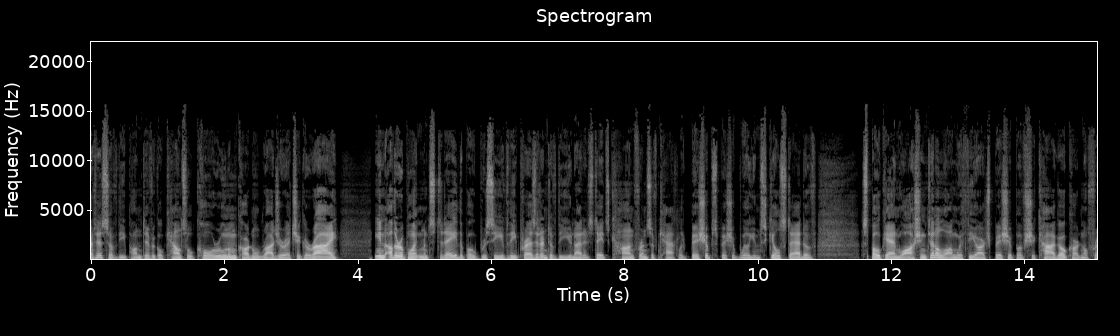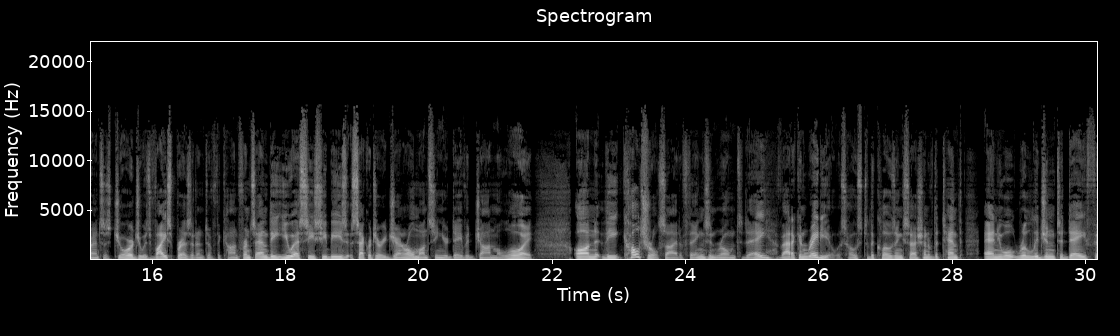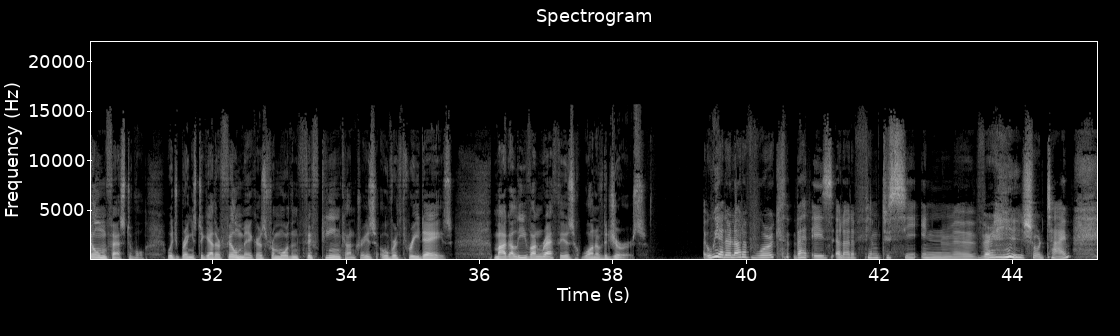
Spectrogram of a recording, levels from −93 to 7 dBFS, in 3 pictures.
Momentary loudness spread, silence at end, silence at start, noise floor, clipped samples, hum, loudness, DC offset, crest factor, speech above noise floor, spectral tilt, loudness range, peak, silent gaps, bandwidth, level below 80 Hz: 12 LU; 0 s; 0 s; -78 dBFS; under 0.1%; none; -26 LUFS; under 0.1%; 20 dB; 52 dB; -5.5 dB/octave; 4 LU; -6 dBFS; none; 15.5 kHz; -66 dBFS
